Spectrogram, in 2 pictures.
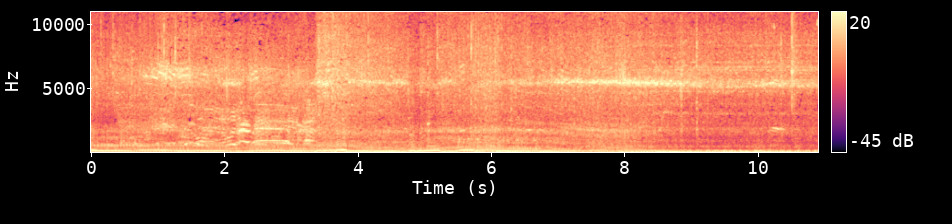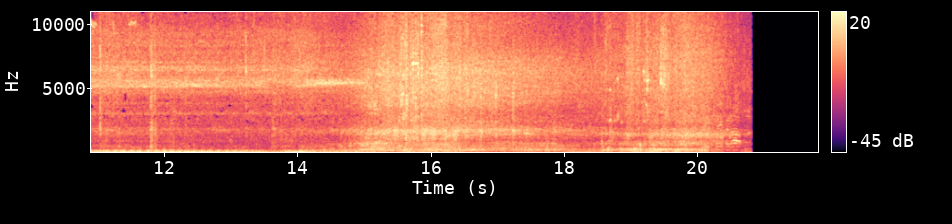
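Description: An off-road vehicle's engine revs hard, rising and falling in pitch.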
